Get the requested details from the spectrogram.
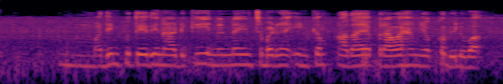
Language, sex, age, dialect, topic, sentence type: Telugu, male, 18-24, Central/Coastal, banking, statement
